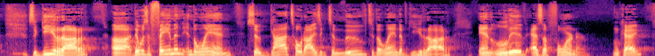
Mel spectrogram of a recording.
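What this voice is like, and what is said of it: Southern American accent. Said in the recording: “I got a southern accent, so my southern accent”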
